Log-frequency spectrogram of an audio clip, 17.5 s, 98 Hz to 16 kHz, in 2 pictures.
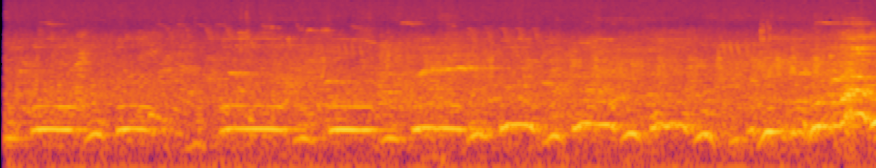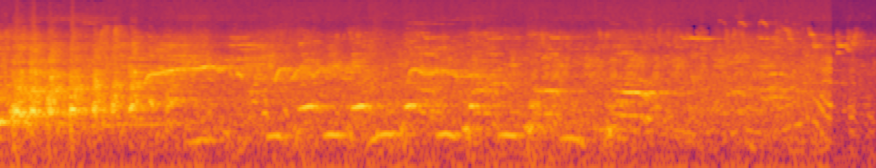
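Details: Adult female chimpanzee at Chester Zoo charging and screaming at an 18-year-old dominant male on chimp island. A steady series of low hoots climbs into loud, shrill screams midway, then the hooting resumes and fades.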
